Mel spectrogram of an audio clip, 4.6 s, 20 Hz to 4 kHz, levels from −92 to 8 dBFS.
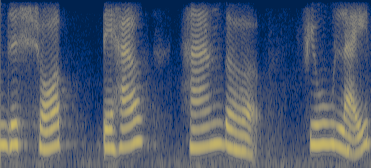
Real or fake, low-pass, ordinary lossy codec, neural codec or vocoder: fake; 3.6 kHz; Opus, 16 kbps; codec, 16 kHz, 0.7 kbps, FocalCodec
